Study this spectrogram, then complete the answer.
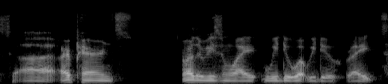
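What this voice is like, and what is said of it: Emotional voice. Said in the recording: “getting a little emotional there”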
